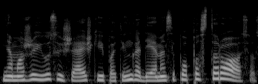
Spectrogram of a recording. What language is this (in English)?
Lithuanian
